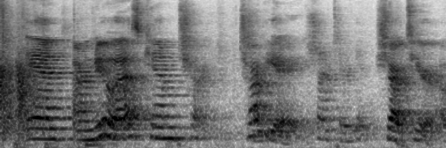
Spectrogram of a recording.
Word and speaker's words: Chartier: Chartier. Oh, I pronounce it the French way.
